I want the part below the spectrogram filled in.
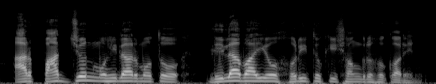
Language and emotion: Bengali, neutral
